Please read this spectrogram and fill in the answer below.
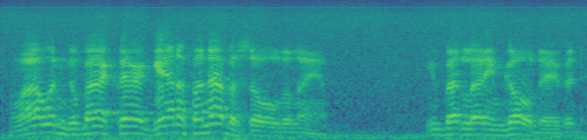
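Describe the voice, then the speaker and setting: A man's voice: medium pitch, quick pace, a little hiss or hum, lightly acted, low-quality recording. An actor in a 1940s film playing a frustrated small-town male lamp seller, plainspoken and exasperated.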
